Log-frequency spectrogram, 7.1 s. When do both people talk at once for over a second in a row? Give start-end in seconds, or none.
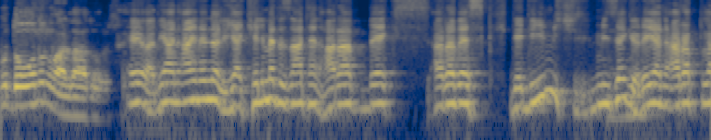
none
